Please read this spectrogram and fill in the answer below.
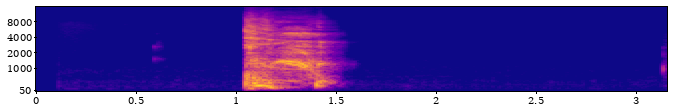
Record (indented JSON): {
  "cough_length": "3.2 s",
  "cough_amplitude": 26959,
  "cough_signal_mean_std_ratio": 0.29,
  "survey_phase": "alpha (2021-03-01 to 2021-08-12)",
  "age": "45-64",
  "gender": "Male",
  "wearing_mask": "No",
  "symptom_none": true,
  "smoker_status": "Ex-smoker",
  "respiratory_condition_asthma": true,
  "respiratory_condition_other": false,
  "recruitment_source": "REACT",
  "submission_delay": "2 days",
  "covid_test_result": "Negative",
  "covid_test_method": "RT-qPCR"
}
